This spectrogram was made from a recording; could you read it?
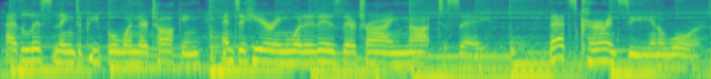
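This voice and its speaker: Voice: mid-range voice, close to an everyday voice. Actor doing a tough wry noir detective, streetwise war vet, radio play style, music playing under it. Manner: wry, folksy, streetwise hardboiled talk. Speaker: lead character and narrator. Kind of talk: noir radio drama dialogue and narration. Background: background music.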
